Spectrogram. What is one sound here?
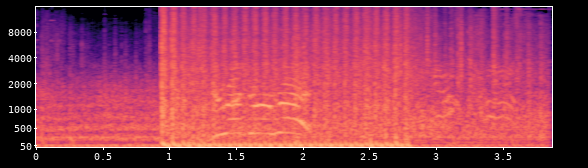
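A rifle fires a rapid burst of gunshots.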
